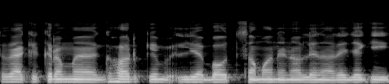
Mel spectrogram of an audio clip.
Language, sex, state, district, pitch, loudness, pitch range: Maithili, male, Bihar, Madhepura, 115 Hz, -17 LUFS, 110-120 Hz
